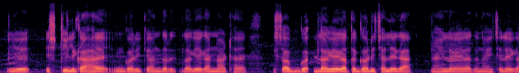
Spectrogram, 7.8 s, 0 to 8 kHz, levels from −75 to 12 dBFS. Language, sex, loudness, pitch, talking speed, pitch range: Bajjika, male, -17 LUFS, 115 Hz, 155 wpm, 110-115 Hz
